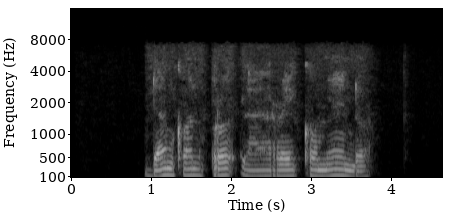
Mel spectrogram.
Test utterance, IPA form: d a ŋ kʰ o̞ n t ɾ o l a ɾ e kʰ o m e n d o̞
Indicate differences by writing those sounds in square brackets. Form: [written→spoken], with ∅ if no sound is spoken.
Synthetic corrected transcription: d a ŋ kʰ o̞ n [t→p] ɾ o l a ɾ e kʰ o m e n d o̞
